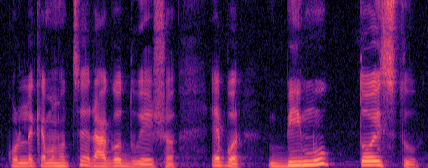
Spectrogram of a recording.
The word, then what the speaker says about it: রাগদ্বেষ: তা আমরা একসাথে উচ্চারণ করলে কেমন হচ্ছে? রাগদ্বেষ।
